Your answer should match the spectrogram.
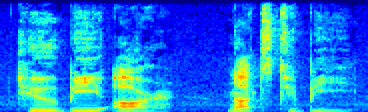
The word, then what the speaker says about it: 2 B R 0 2 B: The 0 in the telephone number he pronounced not. The number was 2BR, not to be.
